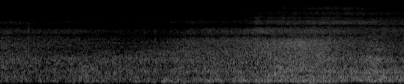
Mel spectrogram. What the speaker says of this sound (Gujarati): જો તમે જોઈ શકો કે આના મોજા કેટલા ઉછળીને આ બાજુ આવે છે કિનારા તરફ.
